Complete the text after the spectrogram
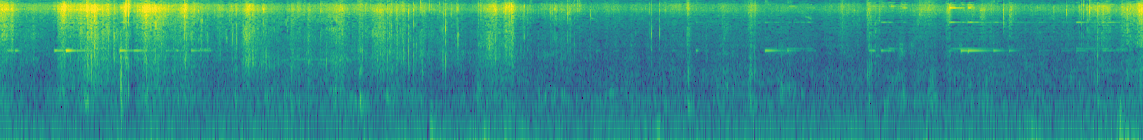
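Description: A Holstein Friesian cow crops and chews grass with rapid, crisp tearing and crunching sounds.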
